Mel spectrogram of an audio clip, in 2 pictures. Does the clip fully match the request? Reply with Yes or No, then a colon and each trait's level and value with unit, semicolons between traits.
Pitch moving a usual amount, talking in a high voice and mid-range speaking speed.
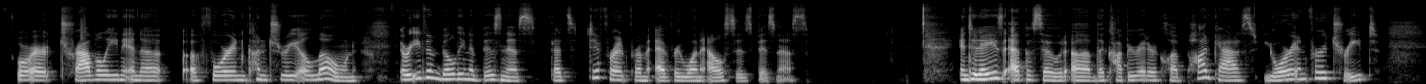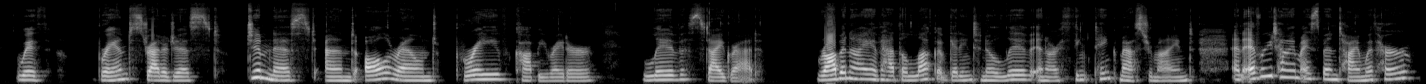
Yes: average, 3.8 semitones; high, 200 Hz; average, 145 wpm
